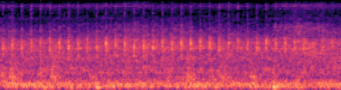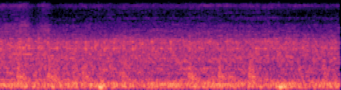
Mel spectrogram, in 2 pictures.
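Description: Boat engine running steadily: a low rumble with a fast, even rattle on top, and a few sharp knocks.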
